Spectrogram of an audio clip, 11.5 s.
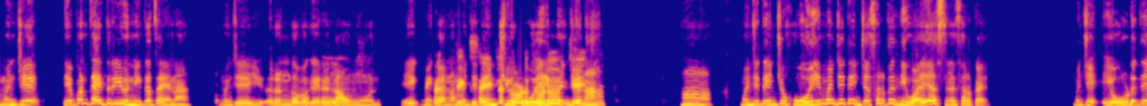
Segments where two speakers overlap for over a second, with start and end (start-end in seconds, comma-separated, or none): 4.3-6.0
